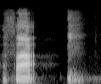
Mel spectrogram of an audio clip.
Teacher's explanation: Huruf tsa itu cara pengucapannya ujung lidah bertemu dengan gigi seri atas.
